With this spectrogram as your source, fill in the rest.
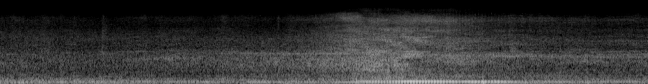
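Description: A motorcycle engine rumbles past close by.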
